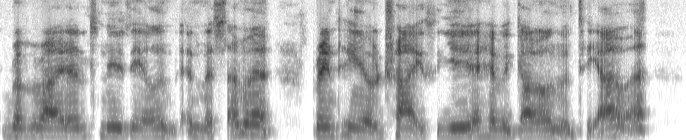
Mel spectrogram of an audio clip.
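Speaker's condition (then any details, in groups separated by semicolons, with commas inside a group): Cerebral palsy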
